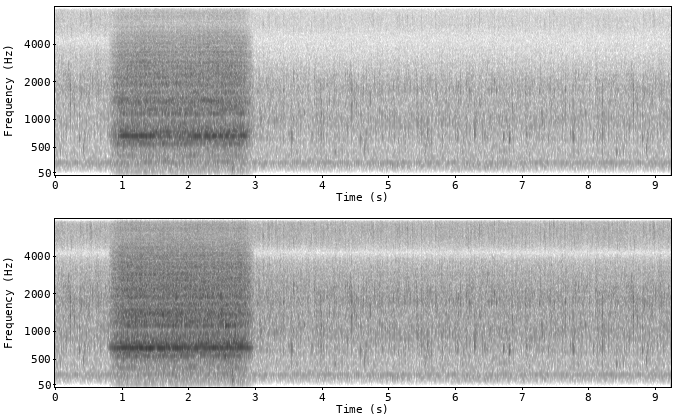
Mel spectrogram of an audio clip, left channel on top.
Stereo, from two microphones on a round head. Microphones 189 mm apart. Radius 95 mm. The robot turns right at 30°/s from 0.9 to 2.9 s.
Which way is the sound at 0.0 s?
140° right.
